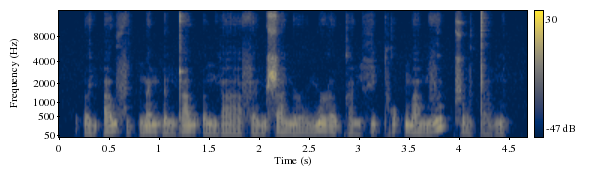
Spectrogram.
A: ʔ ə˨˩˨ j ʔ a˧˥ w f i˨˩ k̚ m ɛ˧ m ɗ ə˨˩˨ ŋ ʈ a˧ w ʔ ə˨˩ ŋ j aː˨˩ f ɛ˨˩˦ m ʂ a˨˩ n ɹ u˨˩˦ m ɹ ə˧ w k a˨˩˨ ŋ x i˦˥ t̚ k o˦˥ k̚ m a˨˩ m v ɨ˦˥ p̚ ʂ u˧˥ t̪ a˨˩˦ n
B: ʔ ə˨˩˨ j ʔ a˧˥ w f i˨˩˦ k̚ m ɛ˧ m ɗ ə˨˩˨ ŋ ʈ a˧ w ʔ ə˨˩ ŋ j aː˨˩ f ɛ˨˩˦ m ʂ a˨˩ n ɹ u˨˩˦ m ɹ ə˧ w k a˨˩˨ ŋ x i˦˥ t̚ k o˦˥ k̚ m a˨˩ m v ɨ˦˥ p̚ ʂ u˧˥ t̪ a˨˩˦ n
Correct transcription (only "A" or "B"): A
